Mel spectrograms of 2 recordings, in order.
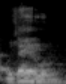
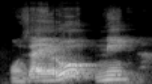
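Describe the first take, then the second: First: The word ends with a plain 'n' sound. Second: The word ends with an added 'ni' syllable. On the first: The speaker calls it wrong. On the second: The speaker calls it right. "buang tanwinnya, ya ganti dengan ni"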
